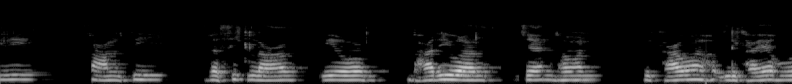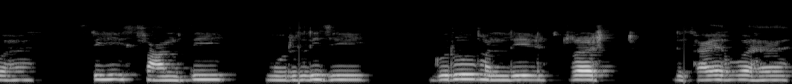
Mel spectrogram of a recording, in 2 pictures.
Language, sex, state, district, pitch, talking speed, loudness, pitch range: Hindi, female, Chhattisgarh, Balrampur, 205 Hz, 70 wpm, -22 LUFS, 195-215 Hz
